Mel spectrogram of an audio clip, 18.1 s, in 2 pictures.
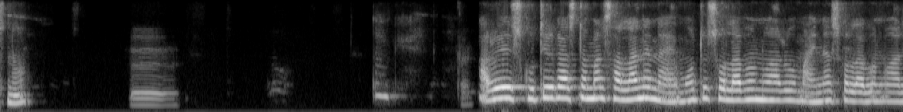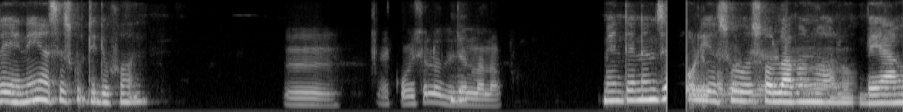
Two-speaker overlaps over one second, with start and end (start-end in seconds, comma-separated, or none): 15.9-17.5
